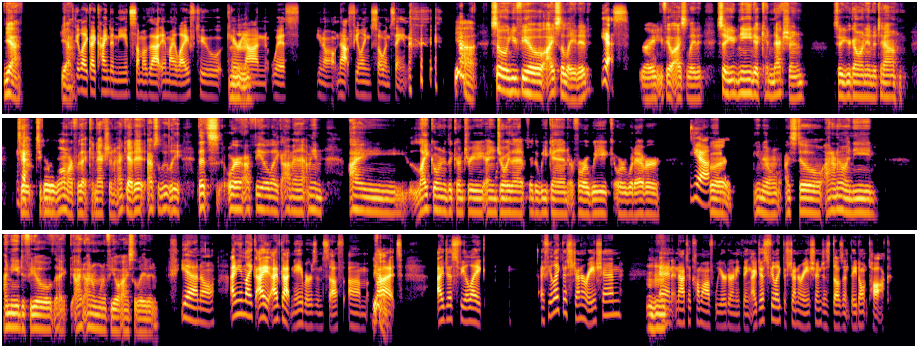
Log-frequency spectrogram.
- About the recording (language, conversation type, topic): English, unstructured, What are your thoughts on city living versus country living?
- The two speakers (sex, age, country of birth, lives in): female, 35-39, United States, United States; female, 55-59, United States, United States
- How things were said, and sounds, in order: laugh; laughing while speaking: "town"; laughing while speaking: "Yeah"; drawn out: "I"; tapping; other noise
